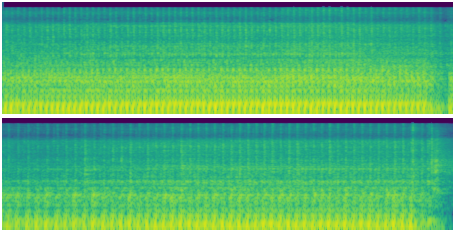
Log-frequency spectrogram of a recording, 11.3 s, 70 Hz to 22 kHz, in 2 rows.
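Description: A 2006 Honda TRX 500 Foreman Rubicon ATV engine idles close by after a valve adjustment, a loud, steady, rapid thumping putter with a slight shift in tone midway, with no talk.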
